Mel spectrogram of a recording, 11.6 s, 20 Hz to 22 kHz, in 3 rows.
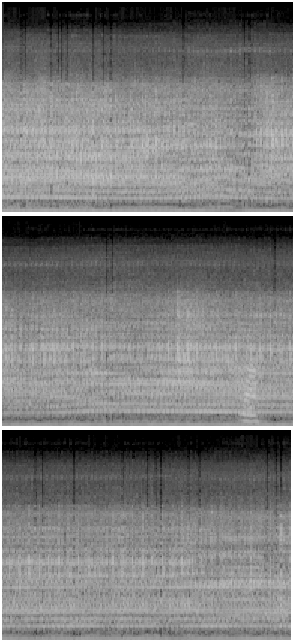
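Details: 2017 Hyundai Elantra at idle with camshaft timing codes after CVVT, camshaft and timing chain replacement, metal debris found on oil control valve, oil and filter just changed: light quick ticking about four per second from the top end near timing cover; valvetrain noise, not bottom end.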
